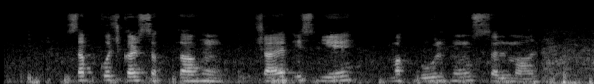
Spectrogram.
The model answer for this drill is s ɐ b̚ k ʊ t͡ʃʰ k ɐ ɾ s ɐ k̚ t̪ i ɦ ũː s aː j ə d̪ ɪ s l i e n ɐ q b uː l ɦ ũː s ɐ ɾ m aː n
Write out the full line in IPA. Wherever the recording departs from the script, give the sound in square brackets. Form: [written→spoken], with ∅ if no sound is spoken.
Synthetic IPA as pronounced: s ɐ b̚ k ʊ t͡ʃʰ k ɐ ɾ s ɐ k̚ t̪ [i→a] ɦ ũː [s→ʃ] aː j ə d̪ ɪ s l i e [n→m] ɐ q b uː l ɦ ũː s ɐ [ɾ→l] m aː n

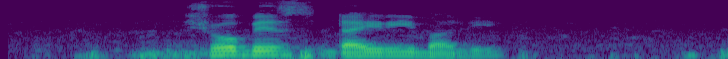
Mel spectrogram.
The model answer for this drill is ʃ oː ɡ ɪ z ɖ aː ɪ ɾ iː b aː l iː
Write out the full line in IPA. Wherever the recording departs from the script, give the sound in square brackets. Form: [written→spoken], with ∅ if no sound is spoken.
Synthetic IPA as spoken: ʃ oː [ɡ→b] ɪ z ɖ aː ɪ ɾ iː b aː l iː

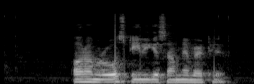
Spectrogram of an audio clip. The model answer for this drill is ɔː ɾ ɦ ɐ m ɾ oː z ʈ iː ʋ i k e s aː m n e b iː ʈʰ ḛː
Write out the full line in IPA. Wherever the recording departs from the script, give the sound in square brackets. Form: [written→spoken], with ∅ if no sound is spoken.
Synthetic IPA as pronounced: ɔː ɾ ɦ ɐ m ɾ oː z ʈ iː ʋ i k e s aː m n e b [iː→ɛː] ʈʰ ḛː

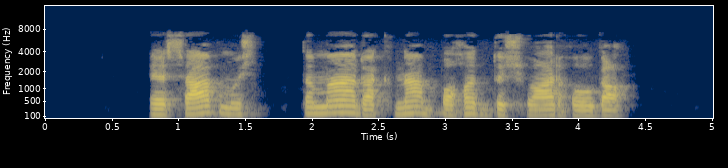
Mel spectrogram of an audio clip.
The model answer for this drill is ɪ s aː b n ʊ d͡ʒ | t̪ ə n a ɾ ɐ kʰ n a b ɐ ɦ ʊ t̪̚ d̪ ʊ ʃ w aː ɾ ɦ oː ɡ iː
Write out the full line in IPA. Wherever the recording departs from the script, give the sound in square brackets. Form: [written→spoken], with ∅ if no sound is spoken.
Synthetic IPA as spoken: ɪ s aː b [n→m] ʊ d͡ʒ | t̪ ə [n→m] a ɾ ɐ kʰ n a b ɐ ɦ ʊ t̪̚ d̪ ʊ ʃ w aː ɾ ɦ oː ɡ [iː→aː]

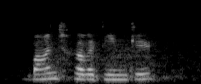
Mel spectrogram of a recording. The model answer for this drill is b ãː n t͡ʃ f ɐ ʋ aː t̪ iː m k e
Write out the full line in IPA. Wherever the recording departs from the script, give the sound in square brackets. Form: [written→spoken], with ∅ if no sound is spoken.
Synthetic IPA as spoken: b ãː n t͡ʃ [f→x] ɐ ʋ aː t̪ iː [m→n] k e

